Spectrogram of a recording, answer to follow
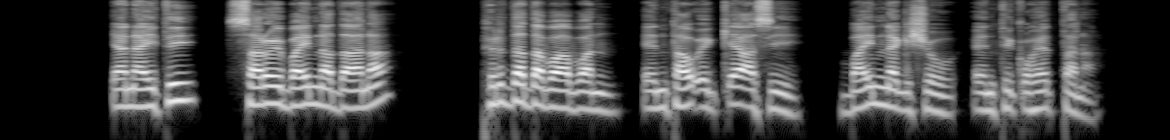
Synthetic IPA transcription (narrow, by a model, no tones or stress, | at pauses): ʔjɐnɐjt̪ɪ | sɐɾɔjbɐjnːɐd̪aːnɐ | pɪɾd̪ɐd̪ɐbaːbɐn | ɛnt̪ːɐwɛkʼːɪjaːsi | bɐjnːɐɡɪʃɔɛnt̪ːɪkʼɔhɛt̪ːɐnɐ̰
